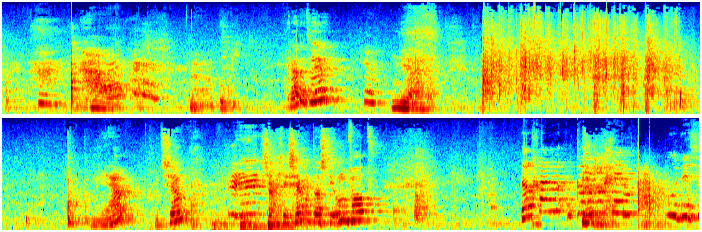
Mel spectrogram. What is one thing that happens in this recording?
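A young boy talks and laughs.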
